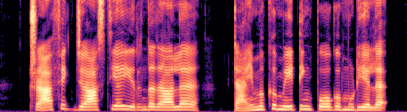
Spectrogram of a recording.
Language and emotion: Tamil, sad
